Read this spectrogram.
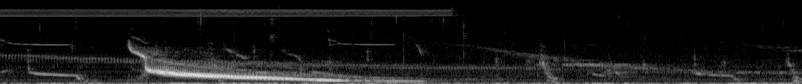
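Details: Weddell seals under thick sea ice in McMurdo Sound, Antarctica, recorded in November 2017 by the McMurdo Oceanographic Observatory 21 m below the ice: a loud descending whistle sweeping down over about three seconds, with fainter short downward chirps from other seals around it.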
